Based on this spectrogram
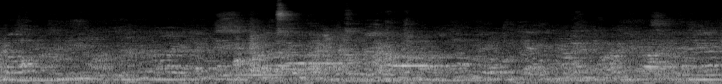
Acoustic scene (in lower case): crowded indoor space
